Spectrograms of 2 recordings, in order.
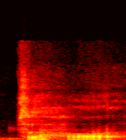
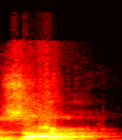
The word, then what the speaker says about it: Zara: So, Zaha Zaha Am I pronouncing your name correctly? Is it Zaha Za- It's no, Zara.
